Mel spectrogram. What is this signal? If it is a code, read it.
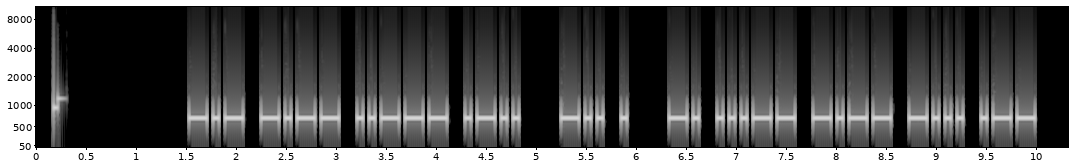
Morse code, heard as a keyed tone, about 20 wpm, 700 Hz. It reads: KY2L DE N3YBW
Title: USA Callsign DE Callsign 20wpm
